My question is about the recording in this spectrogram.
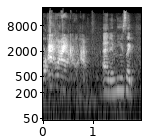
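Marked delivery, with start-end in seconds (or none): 0.0-0.9 louder chomping ah ah; snapping teeth noise. Acted. Toothy creature snapping at the knight, loud chomping cries. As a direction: bark it like snapping jaws.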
